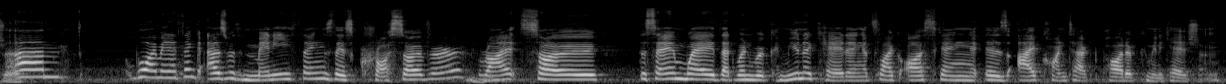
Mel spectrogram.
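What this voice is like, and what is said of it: South African accent. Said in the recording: “South Africa. South Africa. South Africa. ... Your accent it's fabulous.”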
